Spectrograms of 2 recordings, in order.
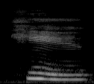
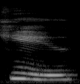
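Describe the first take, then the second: First: The Q is said with a strong puff of air. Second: The same.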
